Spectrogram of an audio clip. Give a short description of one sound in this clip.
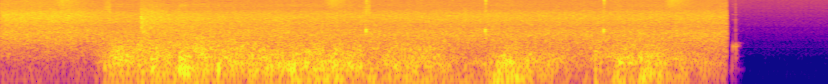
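Rain patters steadily.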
